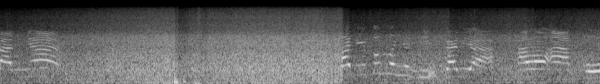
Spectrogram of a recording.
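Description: A steady rushing hiss, like heavy rain or water noise, fills about three seconds and cuts off suddenly, with women's voices before and after it.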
